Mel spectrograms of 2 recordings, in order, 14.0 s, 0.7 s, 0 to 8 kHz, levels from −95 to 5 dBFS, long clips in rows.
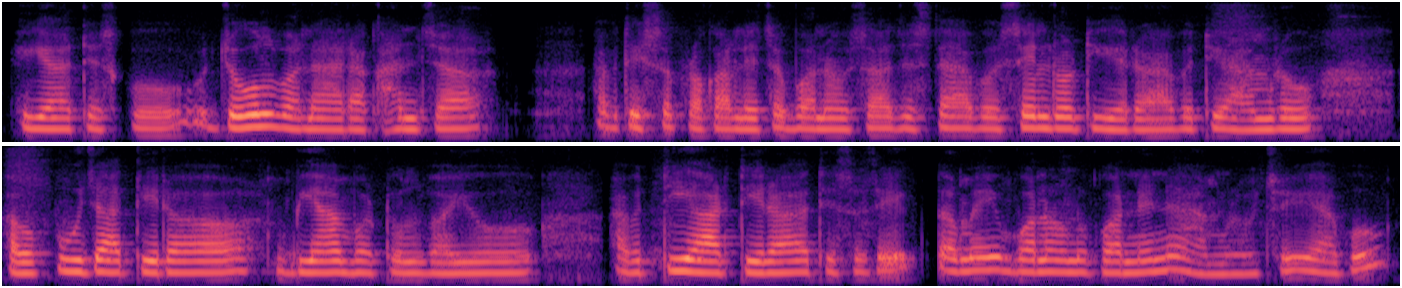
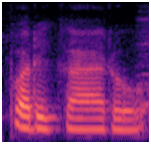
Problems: background sounds at intervals, background conversations at intervals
